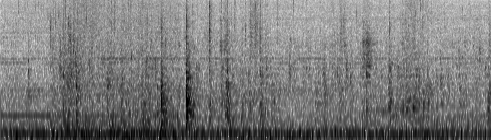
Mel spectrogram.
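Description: A metal fryer basket clatters against the fryer.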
